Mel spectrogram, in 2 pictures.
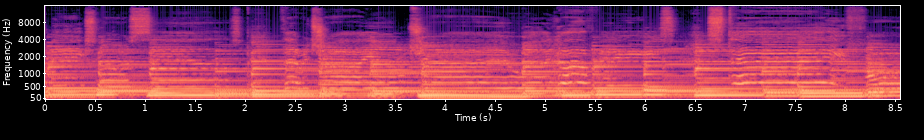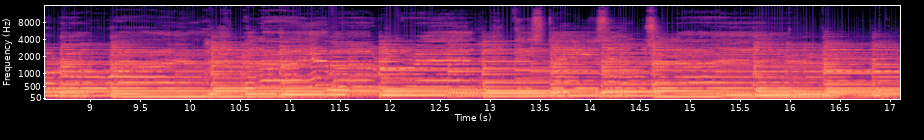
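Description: Live unplugged pop song: a man singing while playing an electric keyboard, with an electric bass guitar playing the bass line, heard through the camera's own microphone in a small studio room.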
